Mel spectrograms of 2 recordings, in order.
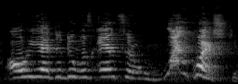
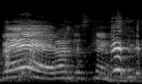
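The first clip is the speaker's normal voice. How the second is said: loud, slow "Bad understanding" through laughter; laughing punchline; 12 dB louder, slower than usual. Real, not acted. Preacher closing the joke to his audience, laughing. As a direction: laugh out the catchphrase. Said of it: "catchphrase again".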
